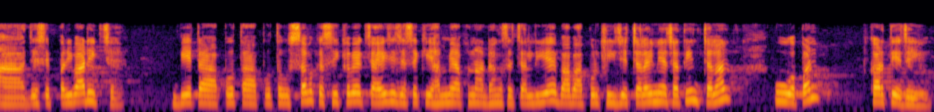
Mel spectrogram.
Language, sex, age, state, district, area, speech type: Maithili, female, 60+, Bihar, Begusarai, rural, spontaneous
